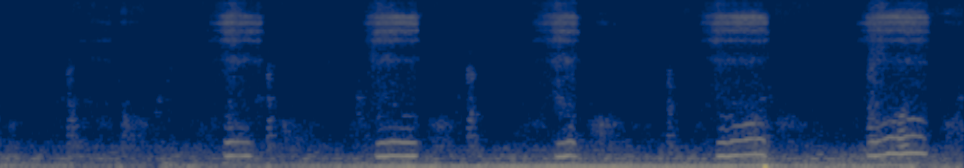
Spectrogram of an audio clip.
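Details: Sleeping Maltese dog, held in its owner's arms after a warm bath, half-bath and blow-dry, snores steadily: breathy inhalations about every one and a half seconds, several ending in a wheezy, whistling nasal tone, low hum behind.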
